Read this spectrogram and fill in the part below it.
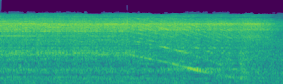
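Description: An electric hand mixer whirs steadily through cinnamon roll icing with lemon juice, a loud, close, high-pitched motor whine whose pitch slides and wavers as the beaters work, then tapers off near the end.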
